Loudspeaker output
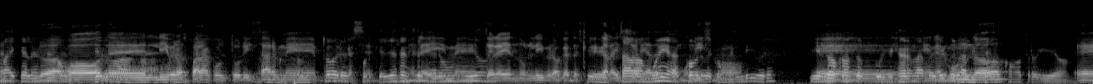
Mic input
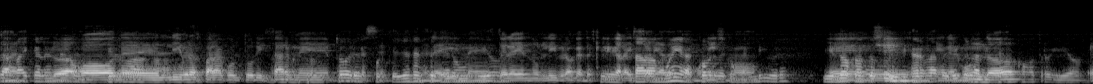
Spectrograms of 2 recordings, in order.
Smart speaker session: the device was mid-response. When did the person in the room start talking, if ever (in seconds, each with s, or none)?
8.7 s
